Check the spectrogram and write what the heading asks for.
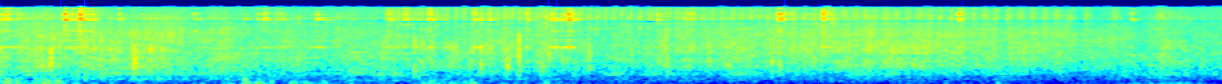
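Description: Mountain bike rolling over a rough dirt and gravel trail: steady tyre noise with irregular knocks and rattles from the bike over bumps, busiest in the first second.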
